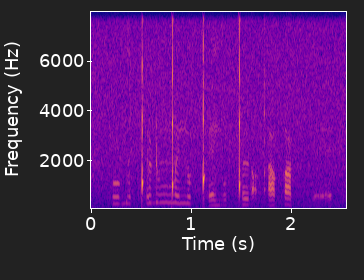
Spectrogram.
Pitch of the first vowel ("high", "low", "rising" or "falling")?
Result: rising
